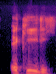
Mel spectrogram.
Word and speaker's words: Urquidy: I think he's a better pitcher than how do you pronounce this guy's name? Urquidy? – Yeah, that'll do. Urquidy.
